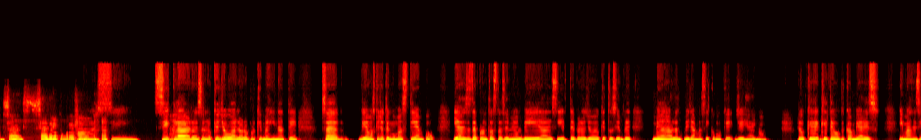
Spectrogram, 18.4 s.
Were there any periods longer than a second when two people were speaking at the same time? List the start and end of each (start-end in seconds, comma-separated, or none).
none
